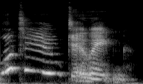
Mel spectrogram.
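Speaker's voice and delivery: piercing, shrill voice pitched very high. Narrator reading a story, Grandma calling from the next room: shrill voice. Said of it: "Came the shrill voice from the next room".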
